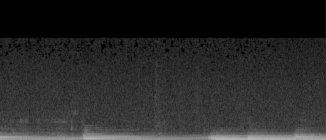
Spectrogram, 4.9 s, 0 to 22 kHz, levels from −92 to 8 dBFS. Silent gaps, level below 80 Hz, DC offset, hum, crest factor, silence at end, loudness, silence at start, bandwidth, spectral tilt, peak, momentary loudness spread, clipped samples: none; -78 dBFS; under 0.1%; none; 12 dB; 0 s; -29 LUFS; 0 s; 16 kHz; -8.5 dB/octave; -16 dBFS; 13 LU; under 0.1%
